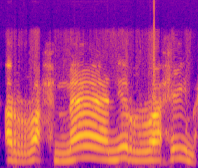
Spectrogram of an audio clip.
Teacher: Ha itu mesti disempitkan sedikit halkum kita kan menekankan ha ataupun ain tersebut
